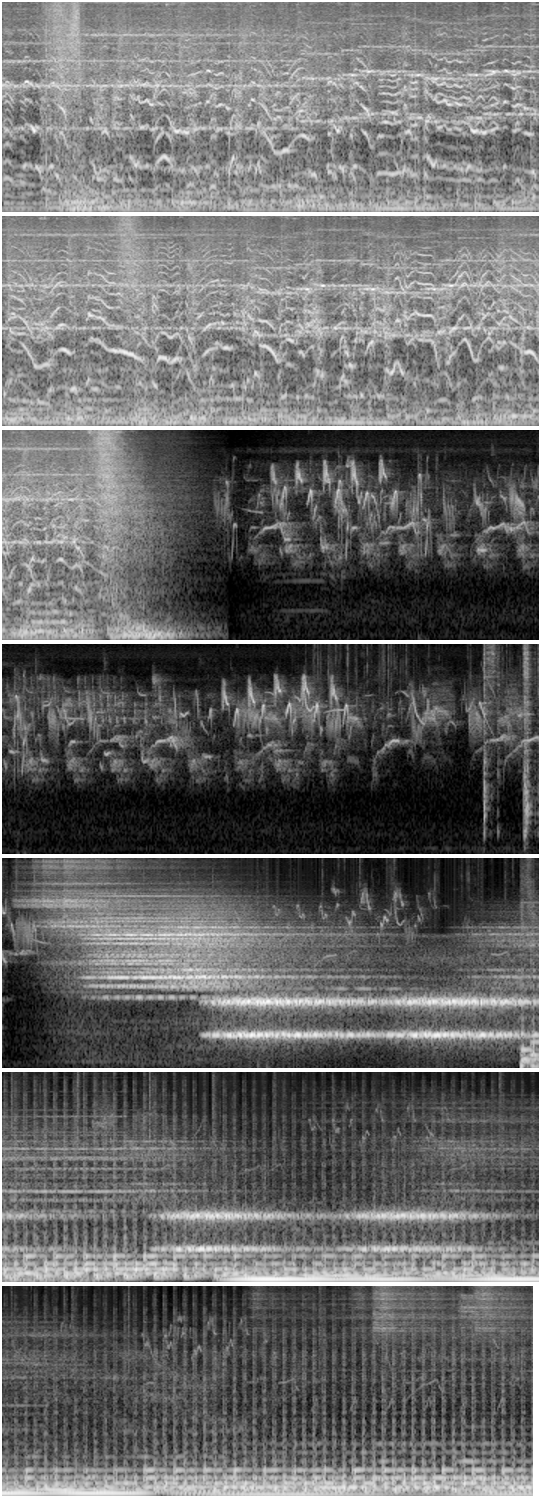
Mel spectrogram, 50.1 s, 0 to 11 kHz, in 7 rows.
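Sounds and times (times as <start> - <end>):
voices shouting: 0.0 - 15.6, 30.4 - 43.6
background music: 0.0 - 17.0, 29.7 - 50.0
faint high chirps: 28.6 - 44.3
electronic drone note: 29.1 - 50.0.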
